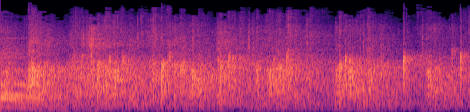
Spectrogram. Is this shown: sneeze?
no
